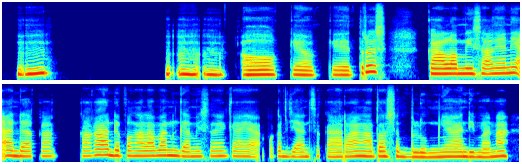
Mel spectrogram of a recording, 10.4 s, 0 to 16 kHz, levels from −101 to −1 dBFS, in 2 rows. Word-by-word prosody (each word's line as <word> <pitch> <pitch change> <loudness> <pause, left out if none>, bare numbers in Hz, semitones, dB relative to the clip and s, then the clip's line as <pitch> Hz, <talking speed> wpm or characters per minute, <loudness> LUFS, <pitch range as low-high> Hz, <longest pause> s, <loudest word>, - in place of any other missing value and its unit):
Mhm? 210 +5 +4 1.2
Mhm 200 -3 +3
mhm, 185 -4 +1 0.3
oke, 180 +1 +3 0.2
oke. 170 +1 -9 0.2
Terus 285 +3 +4 0.5
kalau 215 0 +6
misalnya 215 +1 +2
nih, 245 - +1
ada 205 -2 +1
Ka 200 0 -9 0.3
Kakak 240 +4 0
ada 220 - +2
pengalaman 210 +1 0
nggak? 190 -2 -2
Misalnya 200 +1 -5
kayak 190 -3 -6
pekerjaan 180 -1 -6
sekarang, 190 +1 -2
atau 195 +1 0
sebelumnya 175 0 -1
dimana, 175 +2 0
195 Hz, 125 wpm, -22 LUFS, 180-210 Hz, 1.2 s, kalau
